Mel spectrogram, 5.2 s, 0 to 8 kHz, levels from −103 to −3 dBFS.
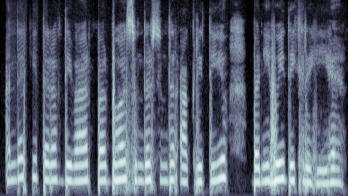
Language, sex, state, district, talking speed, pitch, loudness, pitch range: Hindi, female, Uttar Pradesh, Lalitpur, 160 wpm, 240 Hz, -16 LUFS, 225-250 Hz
